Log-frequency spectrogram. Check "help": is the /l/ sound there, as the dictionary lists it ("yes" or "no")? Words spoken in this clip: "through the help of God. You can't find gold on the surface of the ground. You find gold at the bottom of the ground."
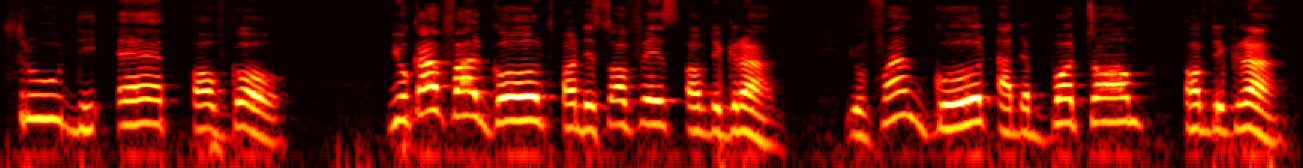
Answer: no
